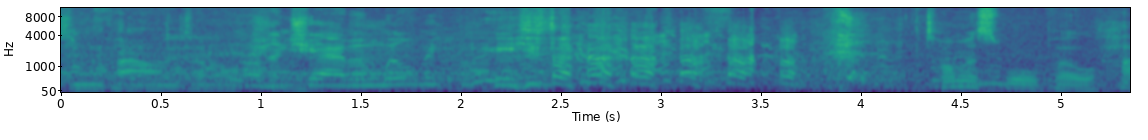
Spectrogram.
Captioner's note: laughs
